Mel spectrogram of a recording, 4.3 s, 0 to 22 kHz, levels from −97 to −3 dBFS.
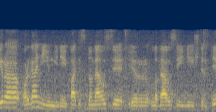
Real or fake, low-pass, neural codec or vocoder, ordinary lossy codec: fake; 7.2 kHz; vocoder, 22.05 kHz, 80 mel bands, WaveNeXt; AAC, 32 kbps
